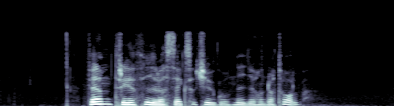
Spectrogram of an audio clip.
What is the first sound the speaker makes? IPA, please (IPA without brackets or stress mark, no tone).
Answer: f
